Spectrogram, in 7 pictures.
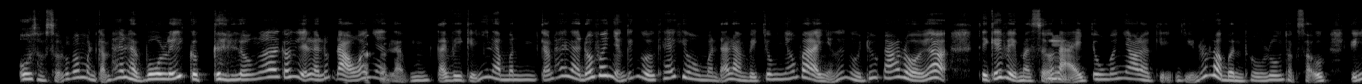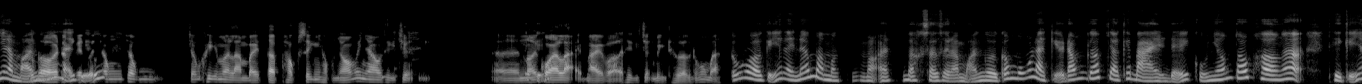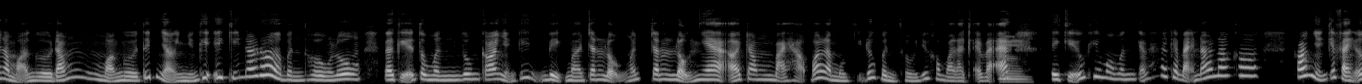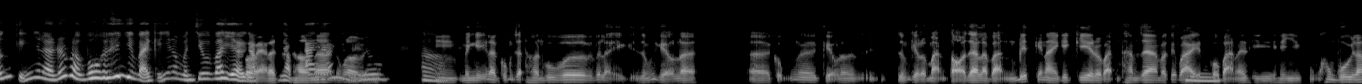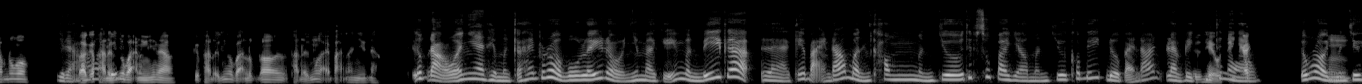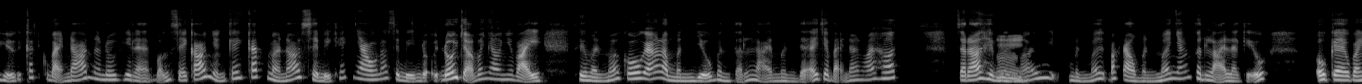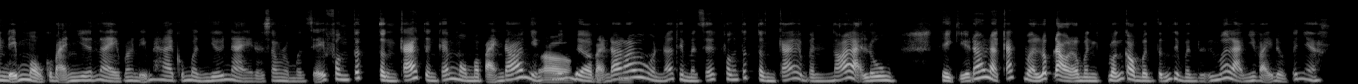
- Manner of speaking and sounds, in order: laughing while speaking: "kỳ"; laugh; tapping; laughing while speaking: "lý"; laughing while speaking: "giờ"; laugh
- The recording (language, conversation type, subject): Vietnamese, podcast, Làm sao bạn giữ bình tĩnh khi cãi nhau?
